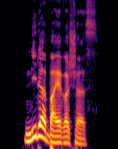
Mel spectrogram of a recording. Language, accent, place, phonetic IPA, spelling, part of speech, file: German, Germany, Berlin, [ˈniːdɐˌbaɪ̯ʁɪʃəs], niederbayrisches, adjective, De-niederbayrisches.ogg
- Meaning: strong/mixed nominative/accusative neuter singular of niederbayrisch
